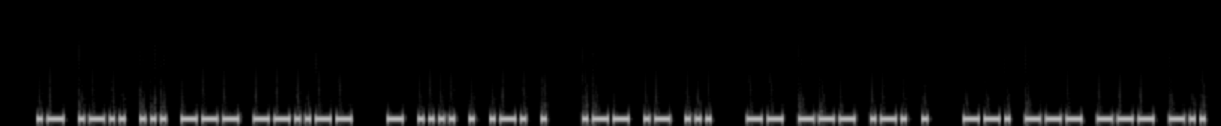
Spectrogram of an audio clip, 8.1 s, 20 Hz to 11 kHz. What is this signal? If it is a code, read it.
Morse code, heard as a keyed tone, about 34 wpm, 700 Hz. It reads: ALSO, THERE WAS MORE GOOD
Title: Sentences from Top 1000 Words - Review Part 1 - 35wpm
